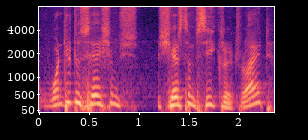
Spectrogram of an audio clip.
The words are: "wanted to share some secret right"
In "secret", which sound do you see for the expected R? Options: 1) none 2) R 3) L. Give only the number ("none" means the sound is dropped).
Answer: 2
